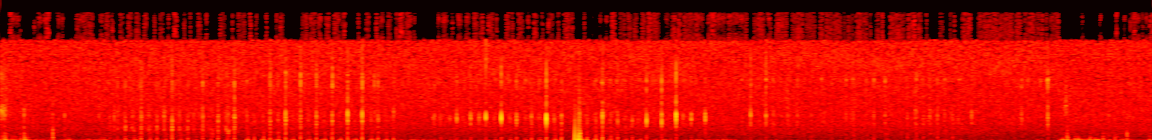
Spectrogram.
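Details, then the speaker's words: Cherry MX Silent switches on a keyboard, recorded with a headset mic held close. The J key ticks badly and other keys tick much the same, while Escape is one of the few without the problem: sharp little ticks instead of a quiet press. "and then I want to move over to the J key on which it's really bad and go through some other keys which more or less tick the same"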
